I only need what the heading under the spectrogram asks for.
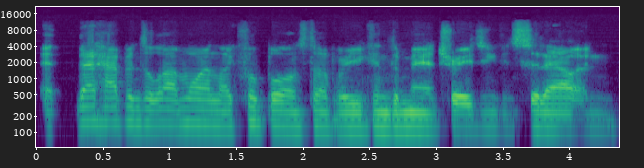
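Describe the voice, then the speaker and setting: A man's voice: medium pitch, level tone, fast, no echo. A man co-hosting a casual sports chat, rambling loosely with lots of filler words. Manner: rambling, filled with "you know" and "like". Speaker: co-host.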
